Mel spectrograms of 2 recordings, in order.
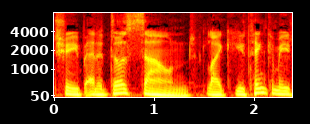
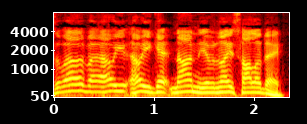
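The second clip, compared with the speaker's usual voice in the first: higher, sing-song hello to the silent man; chirpy over-friendly hello; bright cheery greeting; 8 semitones higher than usual. Retold or imitated. Greeting the grumpy English fella at the bar, cheerily higher.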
